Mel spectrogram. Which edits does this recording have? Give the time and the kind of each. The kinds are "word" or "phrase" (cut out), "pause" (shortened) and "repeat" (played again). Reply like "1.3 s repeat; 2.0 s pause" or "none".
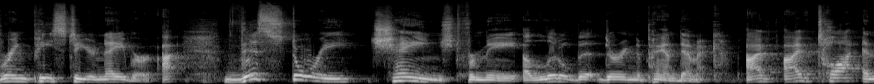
none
